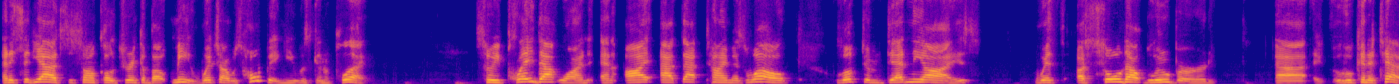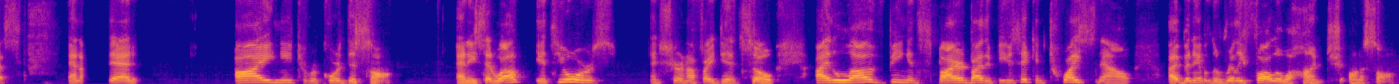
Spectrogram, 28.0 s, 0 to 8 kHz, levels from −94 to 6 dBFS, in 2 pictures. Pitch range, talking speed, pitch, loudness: 175-220 Hz, 190 wpm, 195 Hz, -21 LUFS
